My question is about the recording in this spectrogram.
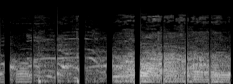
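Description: Indistinct voices of people talking, with no clear words, broken several times by brief dropouts where the sound cuts out completely.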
